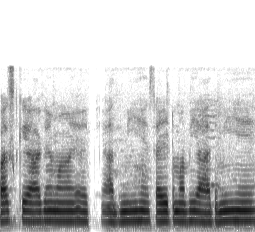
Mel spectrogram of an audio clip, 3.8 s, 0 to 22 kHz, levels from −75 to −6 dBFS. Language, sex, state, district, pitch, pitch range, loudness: Chhattisgarhi, male, Chhattisgarh, Raigarh, 130 Hz, 125-135 Hz, -17 LUFS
